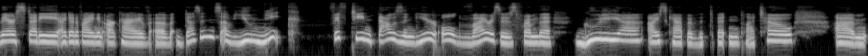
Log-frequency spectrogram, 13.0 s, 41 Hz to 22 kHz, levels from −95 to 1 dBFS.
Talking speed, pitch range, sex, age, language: 95 wpm, 170-225 Hz, female, 20-39, English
